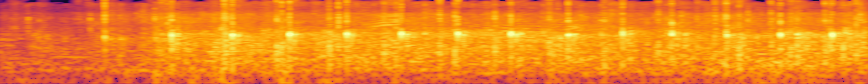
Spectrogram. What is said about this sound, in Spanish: Por los alumnos que egresan de esta escuela primaria, a quienes les pedimos un fuerte y caluroso aplauso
